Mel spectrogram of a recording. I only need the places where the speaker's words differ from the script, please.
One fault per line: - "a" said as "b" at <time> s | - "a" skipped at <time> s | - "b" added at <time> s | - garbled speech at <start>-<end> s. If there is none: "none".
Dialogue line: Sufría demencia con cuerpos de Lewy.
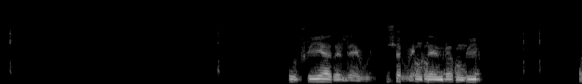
- "demencia con cuerpos" skipped at 3.3 s
- garbled speech at 3.9-4.8 s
